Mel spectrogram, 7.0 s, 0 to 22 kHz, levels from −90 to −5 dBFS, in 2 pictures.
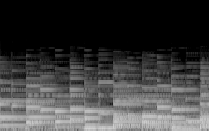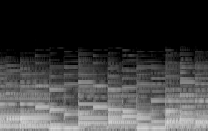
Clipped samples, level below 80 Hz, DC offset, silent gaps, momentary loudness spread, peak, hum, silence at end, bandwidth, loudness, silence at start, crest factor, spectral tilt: under 0.1%; -42 dBFS; under 0.1%; none; 3 LU; -12 dBFS; none; 0 s; 4.3 kHz; -26 LUFS; 0 s; 14 dB; -9.5 dB/octave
